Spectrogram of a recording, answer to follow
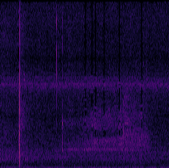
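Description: Steady, low outdoor background noise with a single faint click about a quarter of a second in.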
